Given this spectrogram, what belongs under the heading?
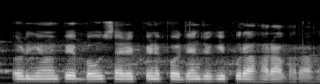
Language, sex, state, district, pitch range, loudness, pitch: Bhojpuri, male, Bihar, Saran, 125-130 Hz, -16 LUFS, 130 Hz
